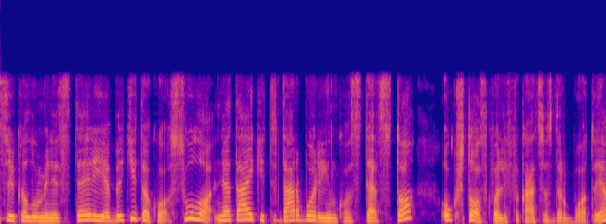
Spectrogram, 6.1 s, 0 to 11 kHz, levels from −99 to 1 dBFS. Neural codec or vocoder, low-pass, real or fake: codec, 16 kHz, 4.8 kbps, FACodec; 7.2 kHz; fake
